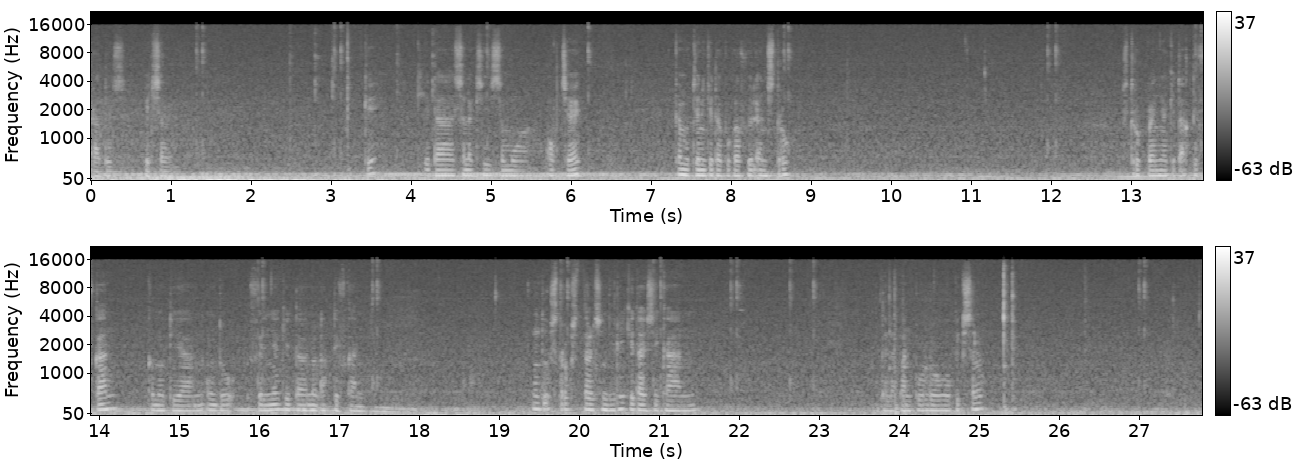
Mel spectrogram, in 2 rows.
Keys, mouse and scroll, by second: 1.3 click, 2.4 click, 3.0 click, 3.5 ctrl+scroll down 2, 3.8 ctrl+click, 4.9-6.4 drag, 8.6 click, 11.9 click, 13.8 click, 15.9 click, 17.4 click, 19.7 click, 20.9 click, 21.8 click, 22.6 click, 23.5-24.4 typing, 25.3 Return, 26.9 click.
